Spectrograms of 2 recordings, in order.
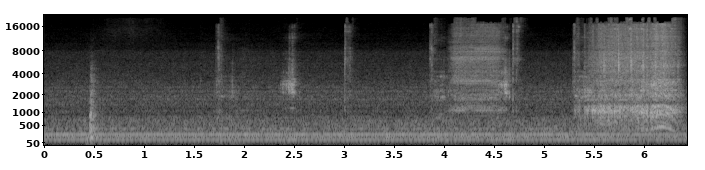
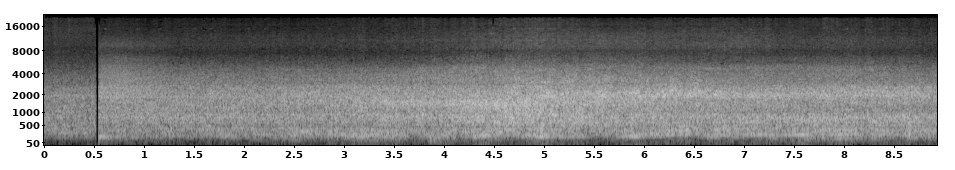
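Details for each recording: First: Prewar Lionel 1666E model steam locomotive motor test run before restoration: steady low hum broken by rough, raspy high-pitched bursts; the E-unit cycles forward and reverse, but the motor is dry and needs oil. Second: Lionel gunmetal 1666E locomotive, run alongside an older loco pulling passenger cars: steady even whirr with light clicking near four beats a second, no stumbles; runs smoothly.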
